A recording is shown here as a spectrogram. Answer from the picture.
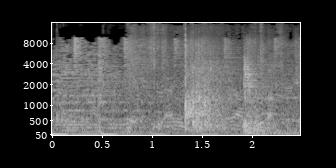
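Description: Background music with a steady beat, which gives way under a second in to live sound from a padel court. About halfway through comes a sudden loud burst, followed by excited shouting voices.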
